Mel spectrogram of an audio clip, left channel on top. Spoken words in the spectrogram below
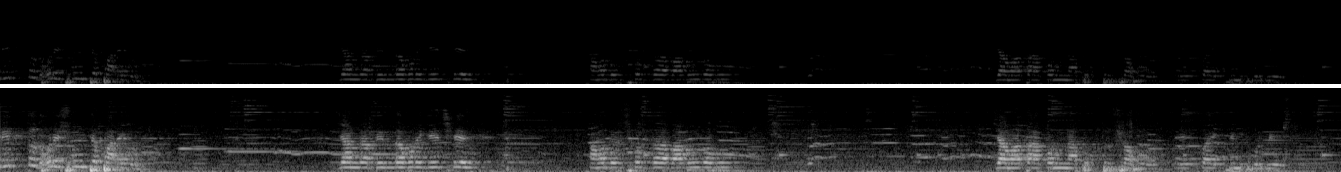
নিত্য ধ্বনি শুনতে পারেন। যে আমরা বৃন্দাবনে গিয়েছেন, আমাদের শ্রদ্ধা বাবু জামাতা কন্যা পুত্র সহ এই কয়েকদিন পূর্বে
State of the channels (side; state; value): left; quieter; 31.7 dB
